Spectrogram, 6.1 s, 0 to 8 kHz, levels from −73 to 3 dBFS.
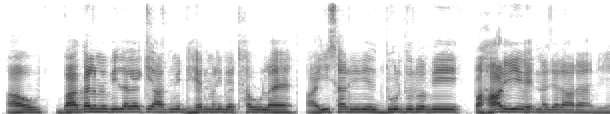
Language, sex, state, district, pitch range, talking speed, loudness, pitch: Hindi, male, Bihar, Jahanabad, 160-185 Hz, 255 wpm, -18 LUFS, 175 Hz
